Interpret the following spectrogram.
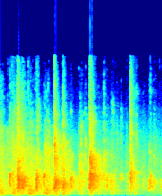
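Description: A room of students applauding, many hands clapping at once in a dense, uneven patter.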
